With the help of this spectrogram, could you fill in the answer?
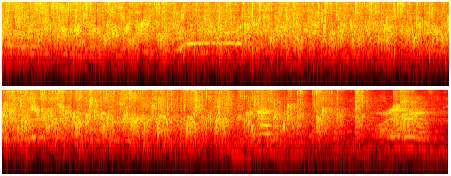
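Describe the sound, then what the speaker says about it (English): Convention audience giving a loud, sustained round of applause, dense clapping with cheers mixed in, tapering slightly toward the end. "Guys, give the buddy a round of applause."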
